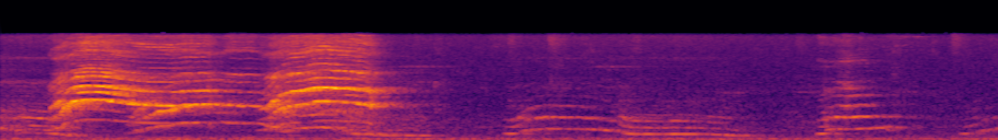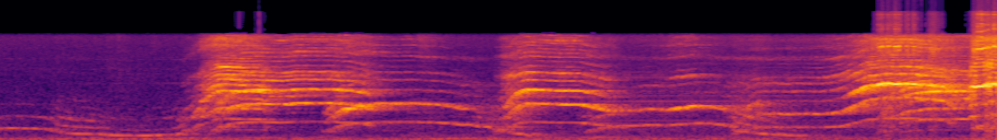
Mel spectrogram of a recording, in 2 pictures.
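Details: Cat yowling repeatedly, loud wailing meows alternating with quieter, lower moaning cries that rise and fall, building again to a run of loud cries at the end.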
